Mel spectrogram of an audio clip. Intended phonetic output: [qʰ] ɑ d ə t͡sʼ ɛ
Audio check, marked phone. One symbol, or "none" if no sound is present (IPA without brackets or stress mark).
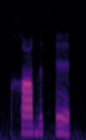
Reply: χ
